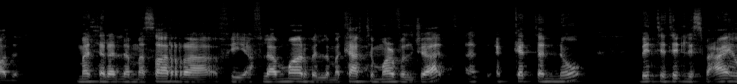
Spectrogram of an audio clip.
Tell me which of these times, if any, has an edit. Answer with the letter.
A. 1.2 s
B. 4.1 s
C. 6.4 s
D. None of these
A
